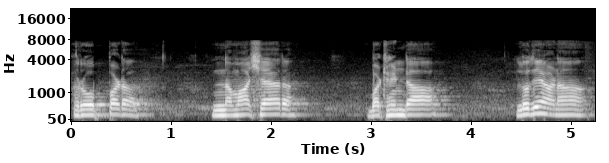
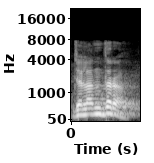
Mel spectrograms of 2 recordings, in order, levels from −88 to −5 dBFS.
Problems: none marked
